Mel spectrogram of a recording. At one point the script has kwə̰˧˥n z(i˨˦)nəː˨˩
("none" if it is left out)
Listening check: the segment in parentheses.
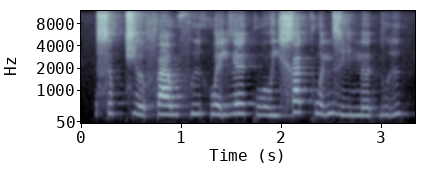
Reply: i˨˩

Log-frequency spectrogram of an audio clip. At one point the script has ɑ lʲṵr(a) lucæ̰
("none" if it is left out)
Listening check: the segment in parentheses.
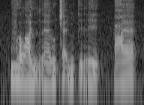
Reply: æ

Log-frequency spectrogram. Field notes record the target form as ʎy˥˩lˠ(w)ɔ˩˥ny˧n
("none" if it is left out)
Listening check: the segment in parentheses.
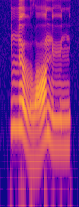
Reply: w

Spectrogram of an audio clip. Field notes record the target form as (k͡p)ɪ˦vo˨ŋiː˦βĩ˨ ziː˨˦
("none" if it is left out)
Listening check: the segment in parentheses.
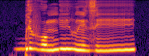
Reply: ɡ͡b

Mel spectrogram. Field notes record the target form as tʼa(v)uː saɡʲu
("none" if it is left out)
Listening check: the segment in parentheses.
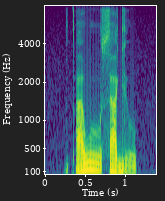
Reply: w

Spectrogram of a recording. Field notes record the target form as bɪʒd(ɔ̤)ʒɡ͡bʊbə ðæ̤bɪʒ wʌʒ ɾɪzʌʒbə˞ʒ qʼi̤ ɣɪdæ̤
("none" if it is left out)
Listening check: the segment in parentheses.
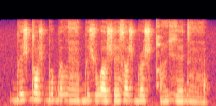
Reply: ɔ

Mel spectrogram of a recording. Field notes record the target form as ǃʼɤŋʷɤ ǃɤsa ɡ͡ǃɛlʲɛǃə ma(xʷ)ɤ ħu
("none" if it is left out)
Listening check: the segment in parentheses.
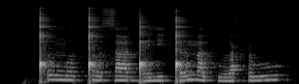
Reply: xʷ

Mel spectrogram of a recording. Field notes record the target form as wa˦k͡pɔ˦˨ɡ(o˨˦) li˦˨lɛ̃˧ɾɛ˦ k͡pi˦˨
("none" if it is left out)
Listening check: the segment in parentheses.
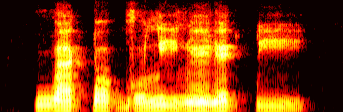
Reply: o˨˦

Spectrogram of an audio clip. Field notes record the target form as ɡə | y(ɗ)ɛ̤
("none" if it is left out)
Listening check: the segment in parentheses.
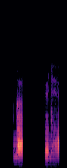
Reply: d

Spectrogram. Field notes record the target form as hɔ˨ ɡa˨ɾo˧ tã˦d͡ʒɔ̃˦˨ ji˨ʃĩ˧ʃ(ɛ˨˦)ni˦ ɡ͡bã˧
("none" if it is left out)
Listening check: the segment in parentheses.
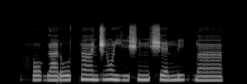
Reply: ɛ˧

